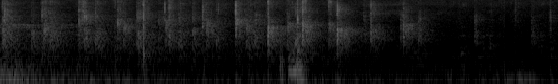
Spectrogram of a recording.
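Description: Faint, scattered hand claps from a small congregation, thinning out and stopping about three seconds in.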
